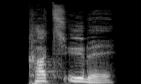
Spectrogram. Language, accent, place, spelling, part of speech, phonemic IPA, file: German, Germany, Berlin, kotzübel, adjective, /ˌkɔt͡sˈʔyːbl̩/, De-kotzübel.ogg
- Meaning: nauseated, sick to one's stomach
